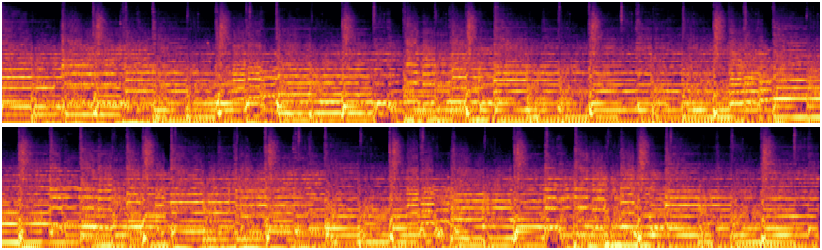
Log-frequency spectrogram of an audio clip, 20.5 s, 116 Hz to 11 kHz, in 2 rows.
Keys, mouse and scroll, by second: 0.0 ctrl+d, 0.2-2.2 drag, 2.7 ctrl+d, 3.5-15.5 drag, 15.7-20.4 drag.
